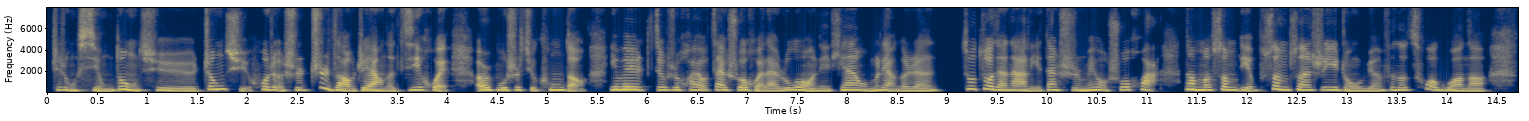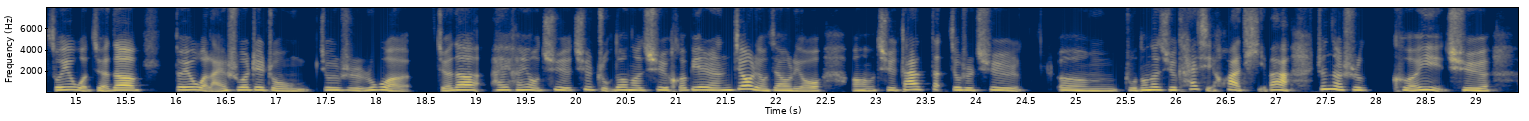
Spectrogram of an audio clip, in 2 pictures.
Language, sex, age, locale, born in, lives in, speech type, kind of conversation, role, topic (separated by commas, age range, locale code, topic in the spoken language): Chinese, female, 30-34, zh-CN, China, Germany, conversation, podcast, guest, 有没有一次意外的相遇改变了你的人生走向？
